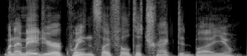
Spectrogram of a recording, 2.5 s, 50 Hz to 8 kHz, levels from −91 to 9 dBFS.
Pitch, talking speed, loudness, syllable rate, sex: 145 Hz, 245 wpm, -19 LUFS, 6.4 syllables/s, male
